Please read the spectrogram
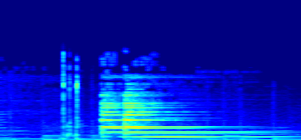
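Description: A few quick mouse-click sounds, then a bright bell ding that rings out and fades over about a second: a subscribe-button and notification-bell sound effect, over background music with a low bass line.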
